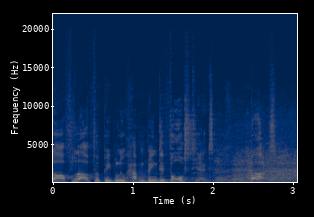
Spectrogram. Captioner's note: audience laughing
